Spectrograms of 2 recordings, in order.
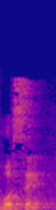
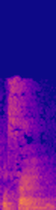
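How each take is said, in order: First: The name is said with a Persian kasra vowel. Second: The name is said in its original form. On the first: "ما فارسیم مایلیم به کسره حسین رو بگیم" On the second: "اصلش حسینه"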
